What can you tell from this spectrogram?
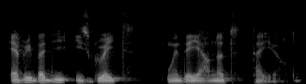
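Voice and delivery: slow English with a French accent. Shown as a demonstration. Podcaster reading an English quote to listeners, French accent. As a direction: read it unhurried, keeping a French accent on the English. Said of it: "Avec cet accent français du mec qui en fait sait parler anglais".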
